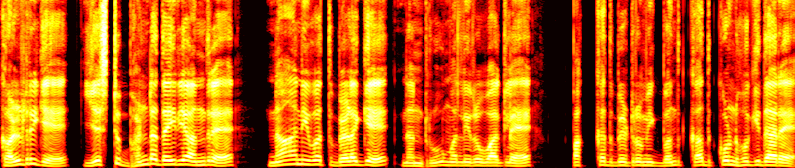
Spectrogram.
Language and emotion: Kannada, disgusted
